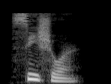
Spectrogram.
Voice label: "seashore", US female; everyone-can-use-english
